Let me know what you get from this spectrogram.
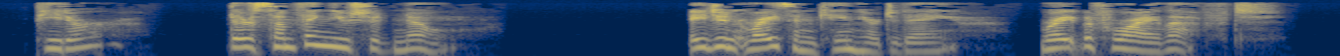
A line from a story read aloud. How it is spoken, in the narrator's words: I say in a calmer tone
